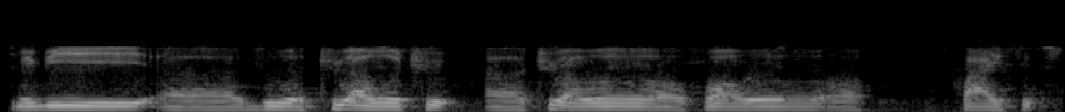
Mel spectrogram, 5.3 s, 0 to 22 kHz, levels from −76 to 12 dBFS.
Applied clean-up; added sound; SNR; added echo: neural separator model SepFormer DNS4.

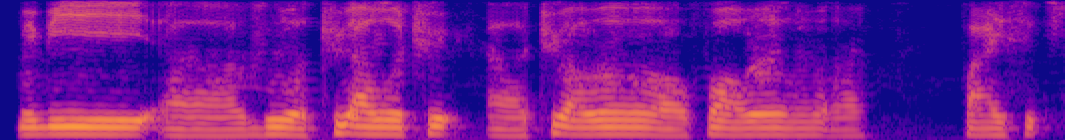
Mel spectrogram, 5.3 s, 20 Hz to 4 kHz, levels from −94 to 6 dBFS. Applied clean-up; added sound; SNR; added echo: neural mask model DeepFilterNet 3.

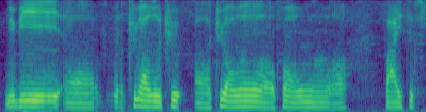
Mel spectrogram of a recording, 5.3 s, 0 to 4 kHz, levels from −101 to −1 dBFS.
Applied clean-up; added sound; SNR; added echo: neural separator model SepFormer WHAM!.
